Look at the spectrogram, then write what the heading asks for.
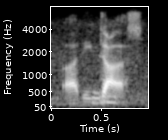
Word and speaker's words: Adidas: Adidas is the proper pronunciation.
